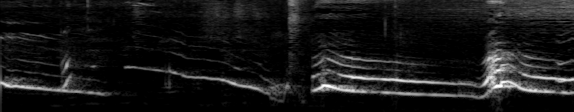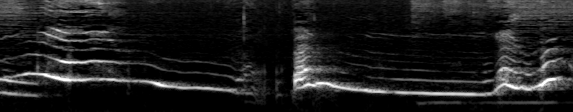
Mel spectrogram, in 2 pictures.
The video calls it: Singing Shih Tzu Maggie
